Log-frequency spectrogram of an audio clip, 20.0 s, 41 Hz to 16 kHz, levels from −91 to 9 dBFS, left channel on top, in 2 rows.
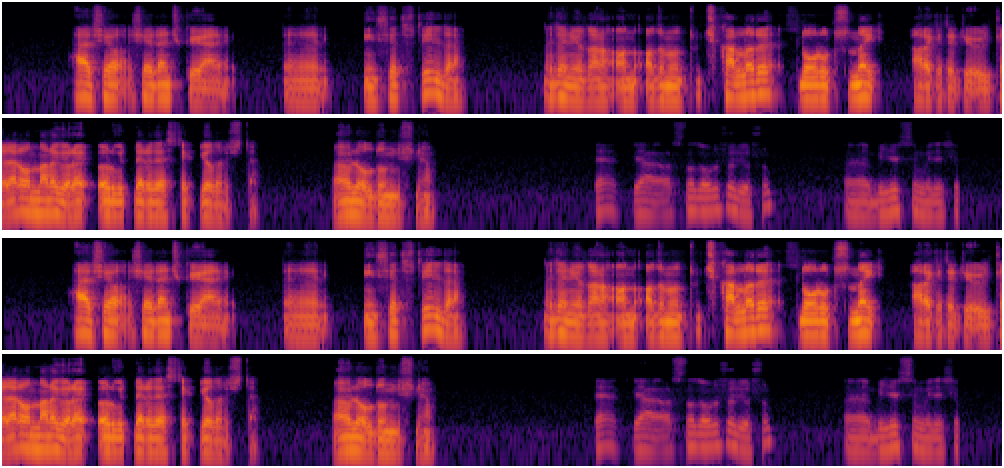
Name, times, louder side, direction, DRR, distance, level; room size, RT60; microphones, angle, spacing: voice 1, 0.7-2.3 2.8-3.3 3.6-4.6 5.4-8.8 9.1-12.5 13.3-14.3, right 1 dB, 20° right, 3.2 m, -26 dB
voice 2, 15.9-17.7 18.4-19.6, right 1 dB, 35° right, 1.8 m, -40 dB
head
